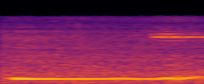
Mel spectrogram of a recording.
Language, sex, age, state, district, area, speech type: Kannada, female, 18-30, Karnataka, Chamarajanagar, urban, spontaneous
